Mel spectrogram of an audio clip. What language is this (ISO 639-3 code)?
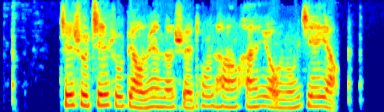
zho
